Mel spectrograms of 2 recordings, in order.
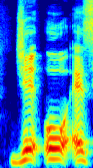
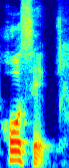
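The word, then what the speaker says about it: José: This is a Spanish name and it's pronounced with an H. Jose is Jose. Jose Raul Mulino is the president-elect of.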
